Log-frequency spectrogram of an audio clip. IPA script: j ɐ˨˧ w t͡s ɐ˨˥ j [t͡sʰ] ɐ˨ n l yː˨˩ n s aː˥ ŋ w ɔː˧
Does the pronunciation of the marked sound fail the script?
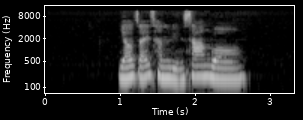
no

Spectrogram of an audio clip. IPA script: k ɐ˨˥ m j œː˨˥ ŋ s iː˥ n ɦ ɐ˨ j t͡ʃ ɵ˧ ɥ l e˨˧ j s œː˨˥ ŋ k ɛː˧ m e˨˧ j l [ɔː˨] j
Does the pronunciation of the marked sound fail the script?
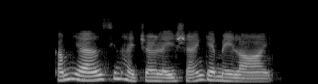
no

